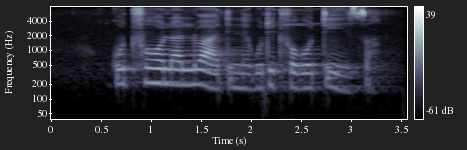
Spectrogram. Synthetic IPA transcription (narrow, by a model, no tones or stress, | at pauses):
k̬utʰɔlalwatʼinek̬utʼit͡fʰɔk̬otʼiːsa̰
